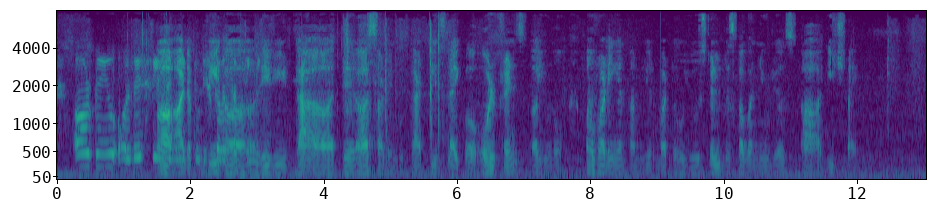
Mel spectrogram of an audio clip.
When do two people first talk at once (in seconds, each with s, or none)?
1.5 s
